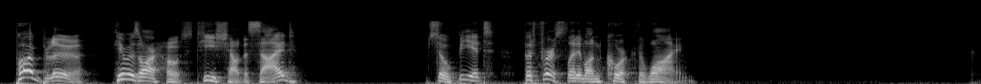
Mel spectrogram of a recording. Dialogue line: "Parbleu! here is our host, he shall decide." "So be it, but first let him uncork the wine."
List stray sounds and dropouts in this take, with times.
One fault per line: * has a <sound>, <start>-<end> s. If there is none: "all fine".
all fine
